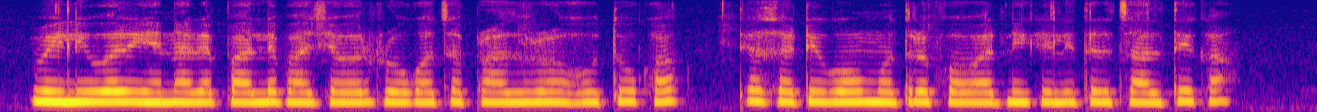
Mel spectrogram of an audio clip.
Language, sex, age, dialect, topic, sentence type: Marathi, female, 18-24, Northern Konkan, agriculture, question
